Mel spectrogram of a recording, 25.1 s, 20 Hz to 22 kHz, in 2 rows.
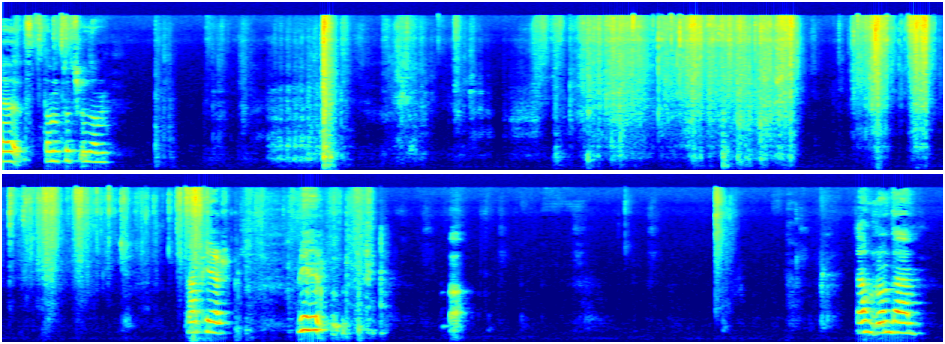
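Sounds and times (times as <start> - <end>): gift wrapping paper tearing: 7.6 - 15.4.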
